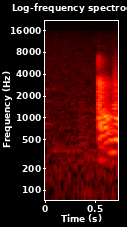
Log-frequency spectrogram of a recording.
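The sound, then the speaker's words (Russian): A phone rings with an incoming call back: after a brief quiet, a loud electronic ringing tone starts abruptly and holds to the end. “Так, перезванивает он. Прошло минут 30.”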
